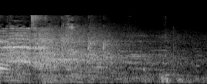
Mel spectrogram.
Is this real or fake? real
